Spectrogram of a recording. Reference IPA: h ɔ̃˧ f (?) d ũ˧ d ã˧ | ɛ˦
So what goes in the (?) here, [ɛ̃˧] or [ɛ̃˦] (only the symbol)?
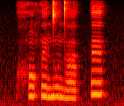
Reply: ɛ̃˧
